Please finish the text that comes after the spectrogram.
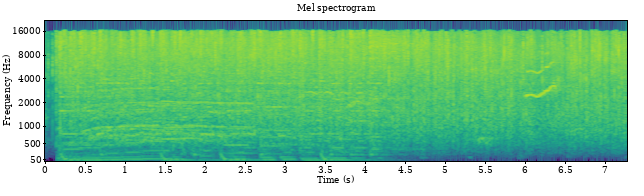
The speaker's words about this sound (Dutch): Geef hem een applaus dat ze tot op Mars kunnen horen. Hier is Thomas Hertog.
